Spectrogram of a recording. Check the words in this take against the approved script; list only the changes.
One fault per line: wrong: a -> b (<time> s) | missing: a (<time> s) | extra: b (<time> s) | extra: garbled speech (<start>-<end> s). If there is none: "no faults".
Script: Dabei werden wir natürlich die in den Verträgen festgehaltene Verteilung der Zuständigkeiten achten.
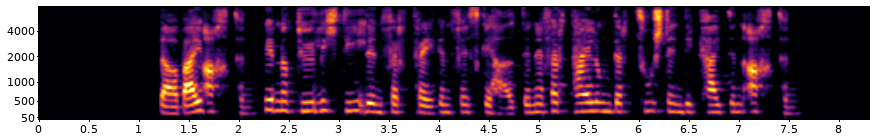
wrong: werden -> achten (1.6 s)
missing: in (3.3 s)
